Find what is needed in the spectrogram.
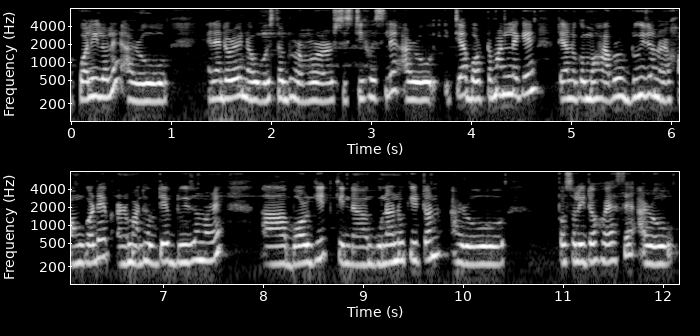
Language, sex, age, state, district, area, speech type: Assamese, female, 18-30, Assam, Dhemaji, urban, spontaneous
